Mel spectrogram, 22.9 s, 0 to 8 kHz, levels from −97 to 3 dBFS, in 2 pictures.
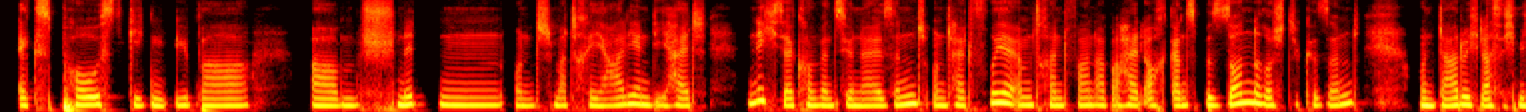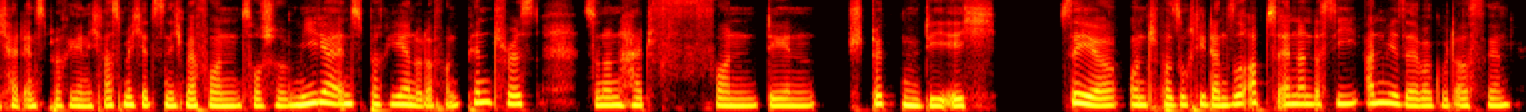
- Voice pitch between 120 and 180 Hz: No, high, 195 Hz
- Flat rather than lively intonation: Yes, narrow, 2.3 semitones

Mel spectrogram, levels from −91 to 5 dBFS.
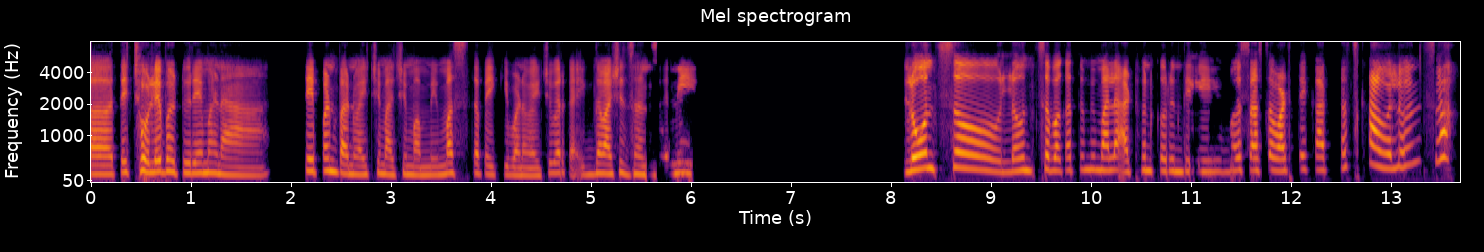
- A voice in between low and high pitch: No, high, 245 Hz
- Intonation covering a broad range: Yes, wide, 5.7 semitones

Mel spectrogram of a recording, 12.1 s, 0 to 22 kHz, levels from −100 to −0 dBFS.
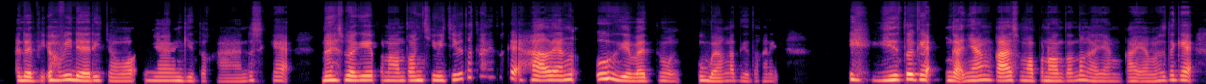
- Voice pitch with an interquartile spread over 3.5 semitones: No, average, 3.0 semitones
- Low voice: No, high, 190 Hz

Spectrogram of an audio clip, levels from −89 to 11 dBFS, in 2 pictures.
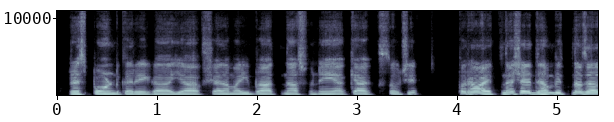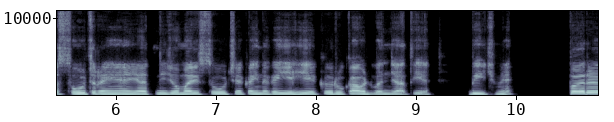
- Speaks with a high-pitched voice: No, medium, 140 Hz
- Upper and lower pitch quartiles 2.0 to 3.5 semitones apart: Yes, average, 2.9 semitones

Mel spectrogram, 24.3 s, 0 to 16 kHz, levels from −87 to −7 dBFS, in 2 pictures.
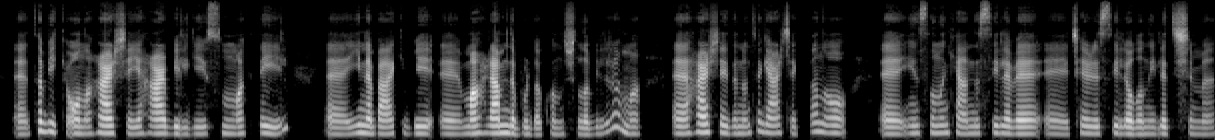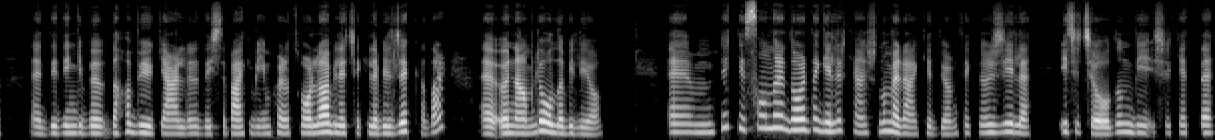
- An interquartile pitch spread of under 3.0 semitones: Yes, narrow, 2.5 semitones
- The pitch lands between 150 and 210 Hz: Yes, high, 190 Hz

